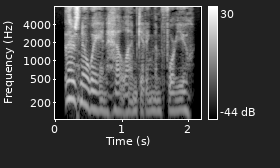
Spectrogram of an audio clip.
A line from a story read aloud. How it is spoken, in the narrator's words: she grumbled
